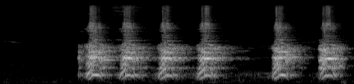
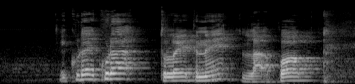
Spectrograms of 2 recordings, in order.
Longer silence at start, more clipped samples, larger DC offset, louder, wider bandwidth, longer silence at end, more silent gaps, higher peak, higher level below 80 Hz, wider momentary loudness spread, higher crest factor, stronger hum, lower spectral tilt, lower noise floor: first, 0.8 s vs 0.6 s; neither; neither; about the same, -23 LUFS vs -23 LUFS; first, 17 kHz vs 14 kHz; about the same, 0.05 s vs 0.05 s; neither; about the same, -6 dBFS vs -6 dBFS; second, -78 dBFS vs -72 dBFS; second, 7 LU vs 12 LU; about the same, 18 dB vs 18 dB; neither; second, 0.5 dB/octave vs -4.5 dB/octave; first, -69 dBFS vs -54 dBFS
